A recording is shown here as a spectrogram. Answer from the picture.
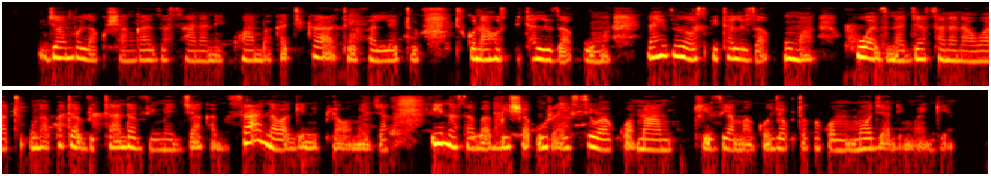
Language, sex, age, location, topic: Swahili, female, 18-24, Kisumu, health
